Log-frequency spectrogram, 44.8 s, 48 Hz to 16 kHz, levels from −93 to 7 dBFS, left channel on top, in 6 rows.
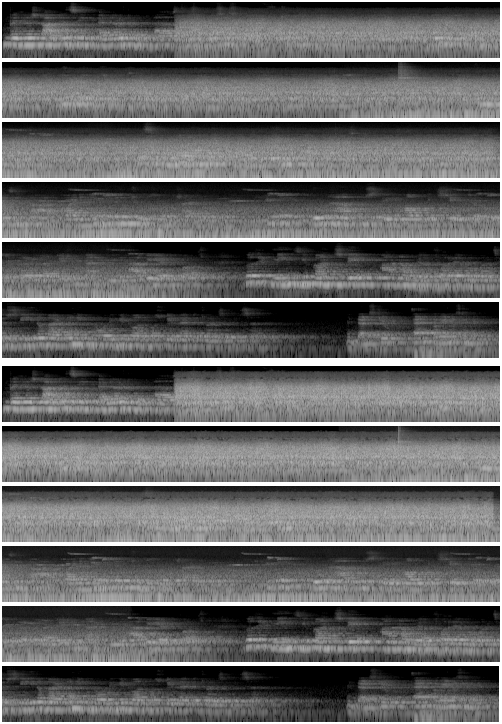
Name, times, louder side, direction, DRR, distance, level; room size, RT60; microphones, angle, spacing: voice 1, 0.0-7.7 8.2-10.7 14.6-15.1 16.9-25.7 26.2-32.8 33.5-41.2, equal, ahead, -6 dB, 2.1 m, -37 dB
sound 1, 2.6-22.3, right 7 dB, 55° right, 0.4 m, -27 dB
sound 2, 12.5-31.8, right 1 dB, 85° right, 1.9 m, -39 dB
voice 2, 14.3-14.6 42.5-44.5, equal, 25° left, -4 dB, 1.7 m, -42 dB
16.0 x 9.5 x 4.5 m, 2.5 s
head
